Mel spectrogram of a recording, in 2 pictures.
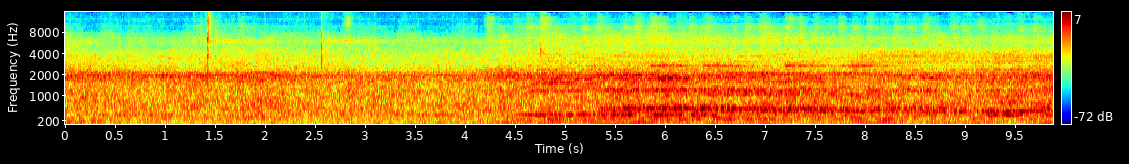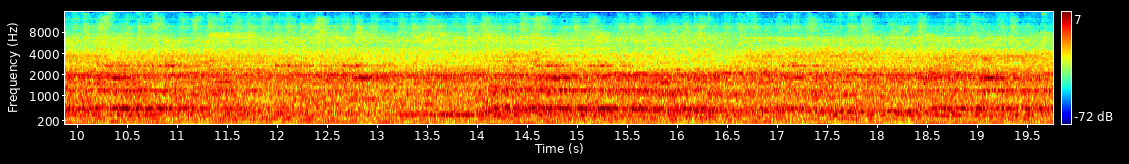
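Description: A large choir singing long held notes over the murmur of a big crowd, echoing in a cavernous shopping-centre atrium; the singing swells louder about four seconds in.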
